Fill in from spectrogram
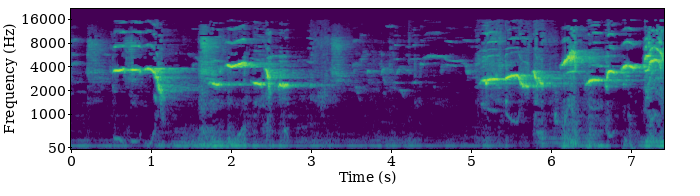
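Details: Oriental magpie-robin song used to prompt silent captive birds: two bursts of whistled, swooping phrases separated by a few seconds of near silence with a low hum.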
